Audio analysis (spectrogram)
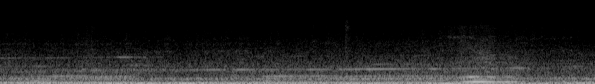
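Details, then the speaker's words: Subaru automatic transmission swapped into a VW T3 Kombi, on a road test: at low speed and about 1000 rpm a steady bearing-like whine rides over the engine drone and fades with speed. Owner attributes it to the transmission chain. "então que já se percebe é que em baixa velocidade e rotação média ali assim mais ou menos uns 1000 RPM você escuta o barulho como se fosse de rolamentos"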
